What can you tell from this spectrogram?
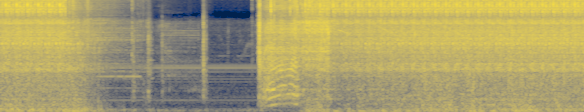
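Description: Starter cranks, the six catches and settles into an uneven, stumbling cold idle with an irregular beat: a misfire on cold start.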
